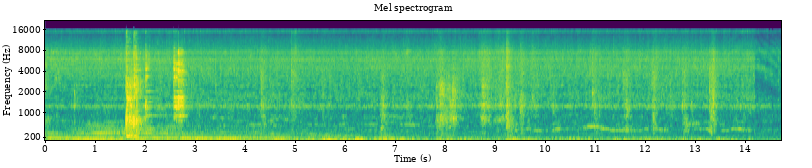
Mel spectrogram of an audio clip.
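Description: Diced marinated chicken frying in butter in a wok: a steady sizzle with scattered small pops. About two seconds in, the spatula clacks twice against the pan.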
